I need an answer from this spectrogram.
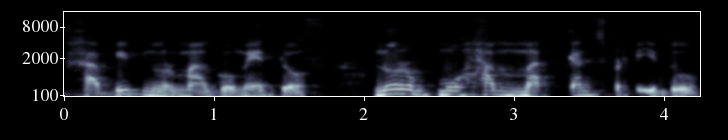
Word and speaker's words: Nurmagomedov: Jadi tulisnya Magomet tapi bacanya Mahomed kan gitu kan ya. Jadi Nur Magomedov itu jadi Nur Maomed.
